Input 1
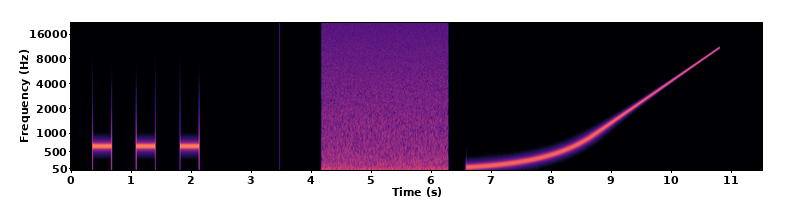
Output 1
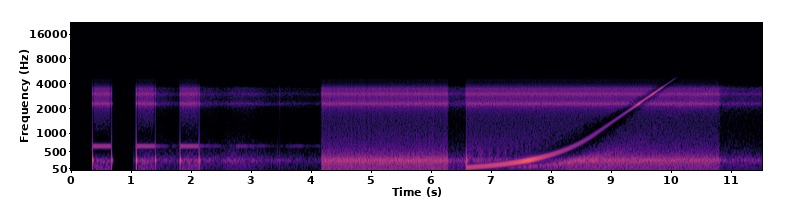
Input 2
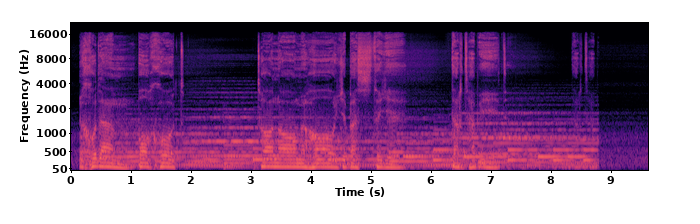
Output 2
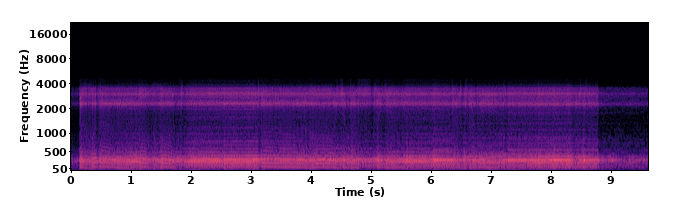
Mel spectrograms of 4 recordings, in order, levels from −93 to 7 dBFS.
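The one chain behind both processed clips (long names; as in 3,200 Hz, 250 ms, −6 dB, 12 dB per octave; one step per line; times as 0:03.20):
compressing power law on the bin magnitudes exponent 0.21
downward compressor, threshold −32 dBFS
formant resonators in series i
feedback delay with all-pass diffusion 937 ms, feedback 44%, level −15 dB
level +13 dB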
